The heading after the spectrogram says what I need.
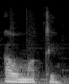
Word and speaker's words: Алматы: В Алматы правильно говорить «Алматы». Мы сняли квартиру на несколько дней, так что у нас есть где поесть и переночевать.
